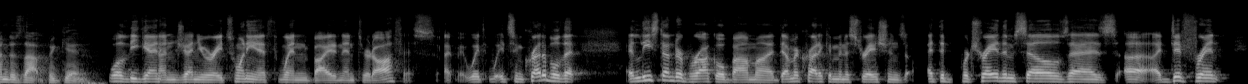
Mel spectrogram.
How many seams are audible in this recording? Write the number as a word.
four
